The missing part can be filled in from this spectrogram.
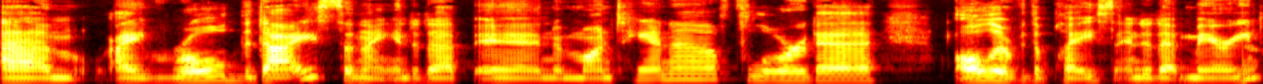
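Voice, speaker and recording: A woman with an American accent, very deep and low in pitch, at a moderate pace, in a dry, close sound with no echo. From Oklahoma, small town. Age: 40s. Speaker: ER nurse and military veteran. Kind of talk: casual interview chat.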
